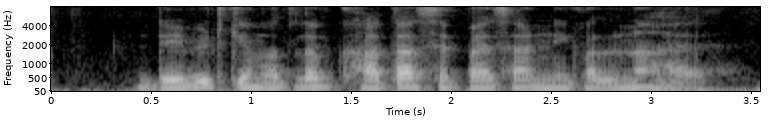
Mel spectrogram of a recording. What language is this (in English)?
Magahi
